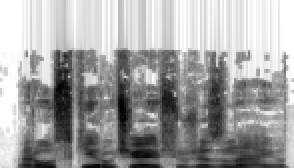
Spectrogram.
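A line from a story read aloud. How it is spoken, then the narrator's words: Sighing. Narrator (Russian): вздохнул Золотых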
